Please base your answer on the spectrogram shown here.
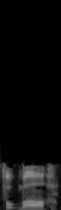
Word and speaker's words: Paul Meagher: Anyway, it's Paul Meagher.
